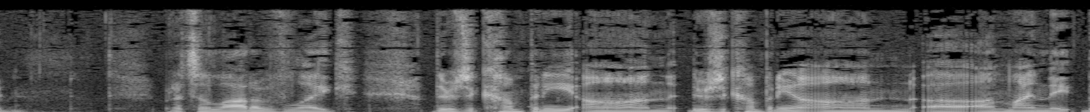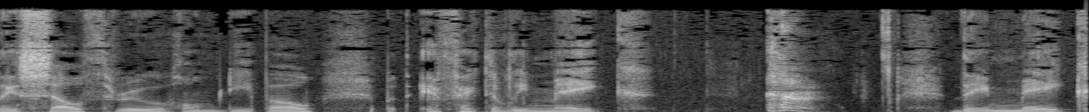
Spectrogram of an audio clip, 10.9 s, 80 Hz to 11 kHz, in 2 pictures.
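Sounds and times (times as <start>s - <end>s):
speech: 0.0s - 10.8s
dry cough: 9.3s - 9.7s.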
